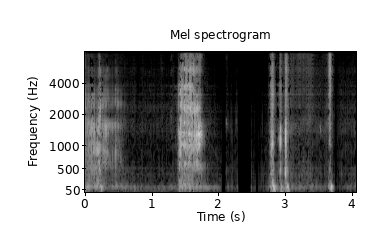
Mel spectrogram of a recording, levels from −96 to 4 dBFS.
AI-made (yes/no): yes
